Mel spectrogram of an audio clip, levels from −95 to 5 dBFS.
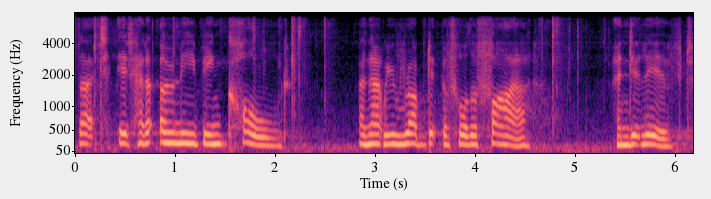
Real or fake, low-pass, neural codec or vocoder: fake; 7.2 kHz; codec, 24 kHz, 6 kbps, HILCodec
